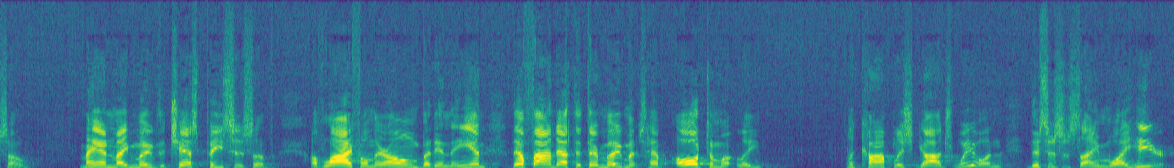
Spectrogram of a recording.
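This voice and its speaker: High-voiced pastor at a pulpit microphone. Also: male voice, lively intonation, normal speed, long reverb tail. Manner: earnest storytelling with many hesitant fillers. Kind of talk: evening sermon.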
